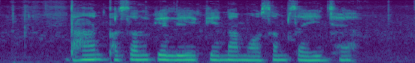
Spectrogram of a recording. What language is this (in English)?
Maithili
